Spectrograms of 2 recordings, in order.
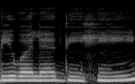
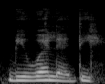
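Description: First: The final h carries a lengthened i vowel. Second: The final h is silent, with no vowel. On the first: The reading continues without stopping. "مد صلہ صغرا تھا" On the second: The reader stops at this word. "یہاں رکیں گے تو پھر ہا کو سکون کر کے رکیں گے"

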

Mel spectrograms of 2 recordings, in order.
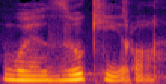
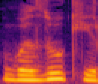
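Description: First: The stress is on the second syllable. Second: The stress is on the first syllable. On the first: The speaker calls it right. "تو ذیل پر زور دیں گے" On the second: The speaker calls it wrong. "وذکر نہیں"

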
